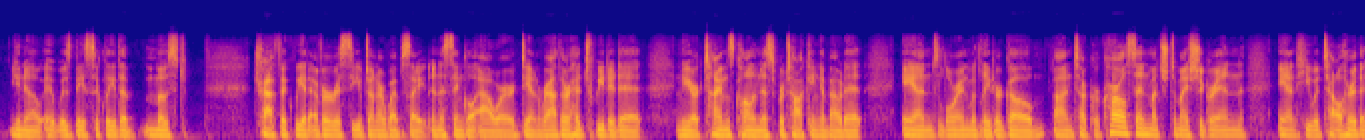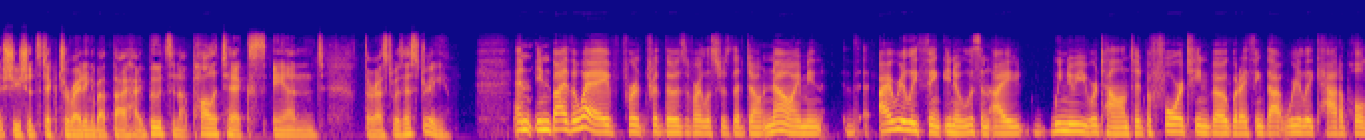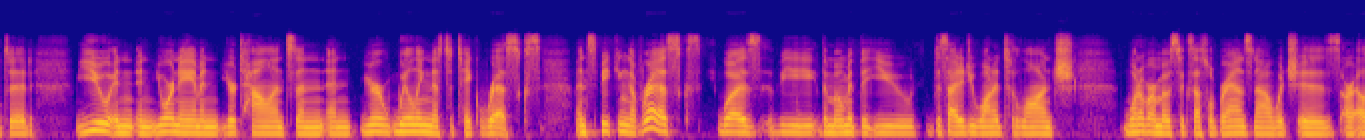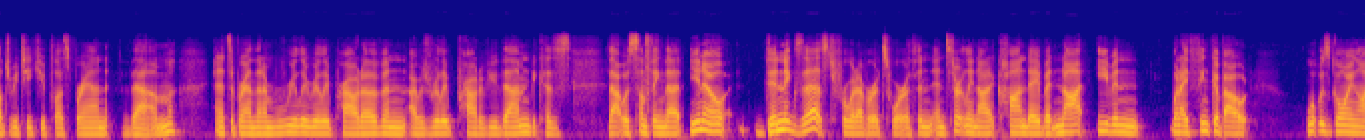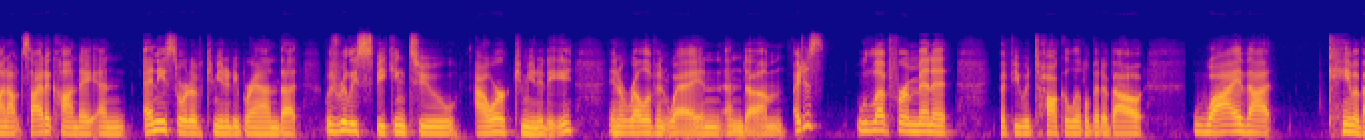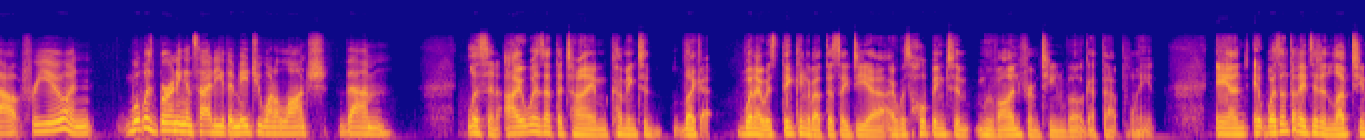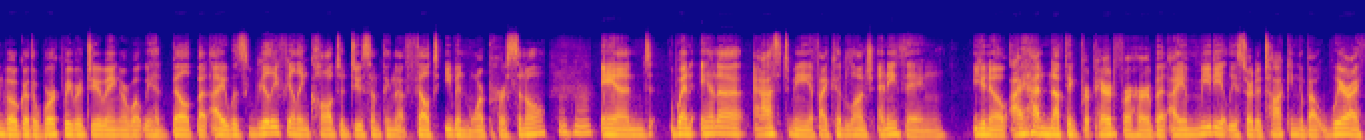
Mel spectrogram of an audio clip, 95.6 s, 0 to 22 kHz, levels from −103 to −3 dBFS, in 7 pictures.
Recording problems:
high frequencies cut off; noticeable; nothing above 8 kHz

